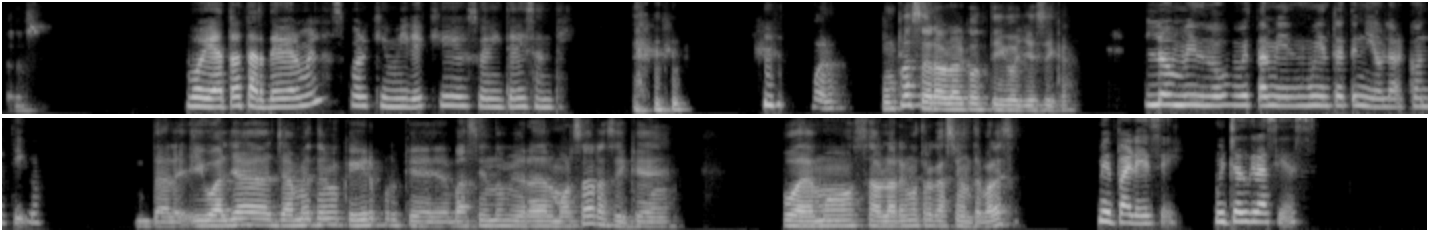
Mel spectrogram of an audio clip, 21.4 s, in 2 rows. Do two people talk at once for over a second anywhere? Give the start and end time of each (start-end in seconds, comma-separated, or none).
none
